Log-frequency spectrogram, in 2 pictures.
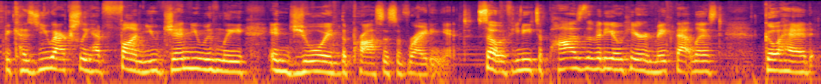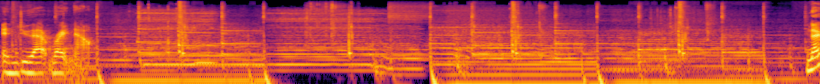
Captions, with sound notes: because you actually had fun. You genuinely enjoyed the process of writing it. So if you need to pause the video here and make that list, go ahead and do that right now. (vocalist humming) (upbeat pop music)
